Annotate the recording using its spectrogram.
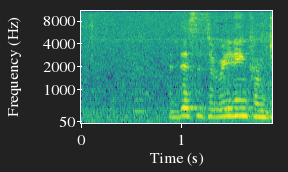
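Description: A woman reads aloud into a microphone.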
